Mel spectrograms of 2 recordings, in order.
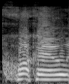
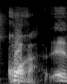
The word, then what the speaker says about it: quokka: He's like, all of you are wrong. It's Quokka. It's not Quokko. It's not Quacker. It's not whoever. It's Quokka.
